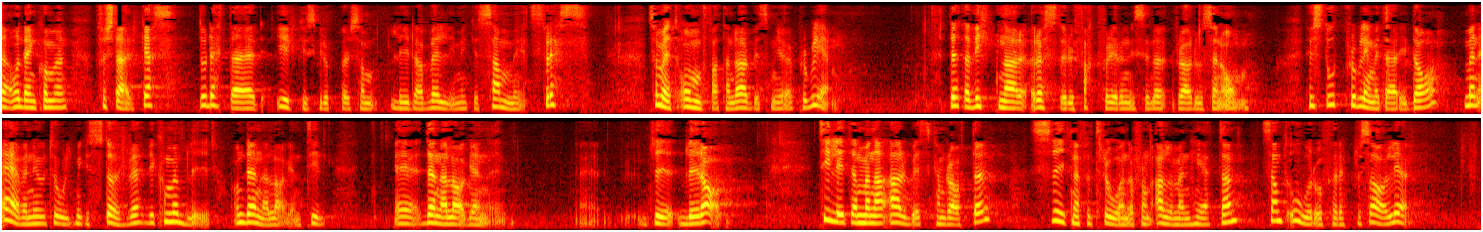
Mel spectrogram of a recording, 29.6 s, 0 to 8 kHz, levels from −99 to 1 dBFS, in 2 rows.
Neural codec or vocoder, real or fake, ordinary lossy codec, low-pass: codec, 16 kHz in and 24 kHz out, 1 kbps, XY-Tokenizer; fake; MP3, 32 kbps; 7.2 kHz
